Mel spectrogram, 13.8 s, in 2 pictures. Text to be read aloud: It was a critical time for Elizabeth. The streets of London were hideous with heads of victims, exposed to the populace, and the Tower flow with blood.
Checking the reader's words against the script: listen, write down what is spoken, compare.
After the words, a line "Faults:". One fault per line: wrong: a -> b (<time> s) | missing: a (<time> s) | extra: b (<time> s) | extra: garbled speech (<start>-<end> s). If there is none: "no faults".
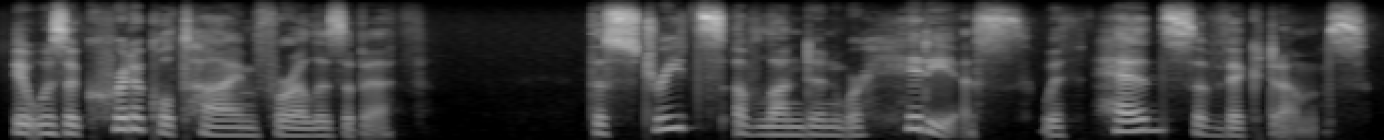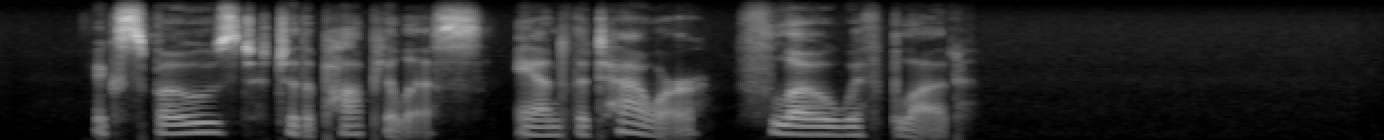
It was a critical time for Elizabeth. The streets of London were hideous with heads of victims, exposed to the populace, and the Tower flow with blood.
Faults:
no faults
